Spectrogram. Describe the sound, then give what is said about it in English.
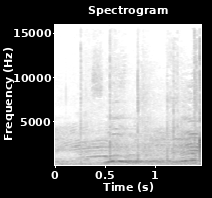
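A handful of scattered, uneven claps from an audience, sparse and hesitant rather than full applause, with a voice speaking underneath throughout. “Now this is an awkward clap.”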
